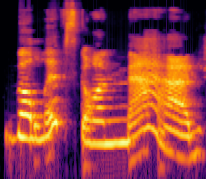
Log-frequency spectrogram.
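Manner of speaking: put-on a frightened old man protesting; high slow old grandpa, worried; alarmed Grandpa Joe. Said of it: "shouted Grandpa Joe".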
